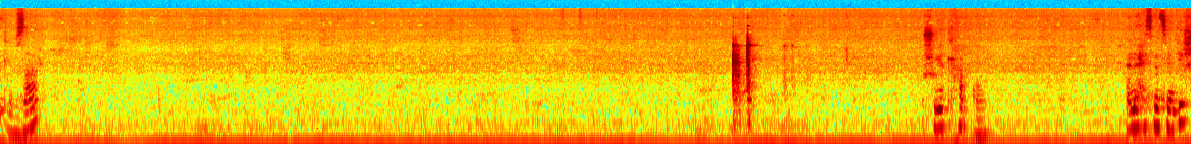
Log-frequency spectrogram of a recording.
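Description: Vegetables sizzle softly in a frying pan.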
